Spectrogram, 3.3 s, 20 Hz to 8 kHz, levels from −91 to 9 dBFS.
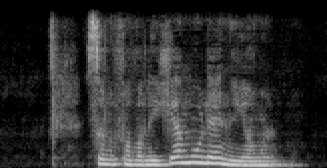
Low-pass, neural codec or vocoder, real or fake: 7.2 kHz; codec, 16 kHz, 4.8 kbps, FACodec; fake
